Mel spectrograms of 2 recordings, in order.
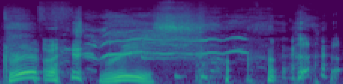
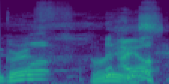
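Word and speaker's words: Gruff Rhys: My name is pronounced Griff Reese. I Art just want thou to say ready that to into the rock? microphone once again, Griff Reese.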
